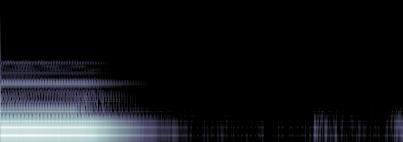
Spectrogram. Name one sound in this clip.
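A piano chord rings out and fades away.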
